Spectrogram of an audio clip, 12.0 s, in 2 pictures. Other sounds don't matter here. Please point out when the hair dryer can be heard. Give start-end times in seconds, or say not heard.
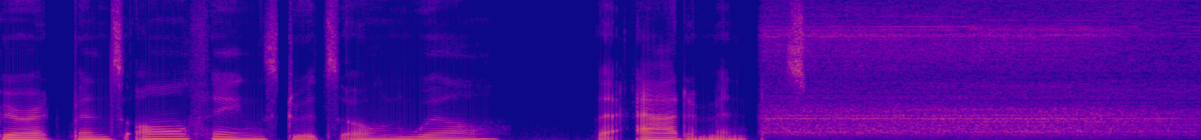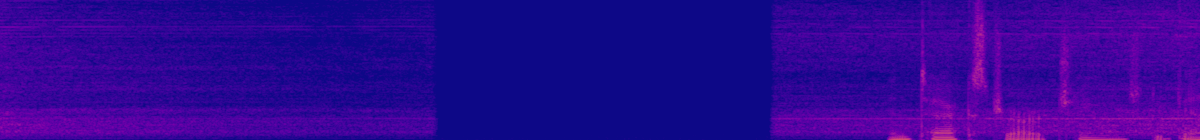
3.8-8.2, 9.8-11.9.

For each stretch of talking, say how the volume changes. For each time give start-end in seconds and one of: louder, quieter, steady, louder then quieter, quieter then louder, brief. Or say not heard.
0.0-4.0 quieter then louder
10.4-11.9 brief.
